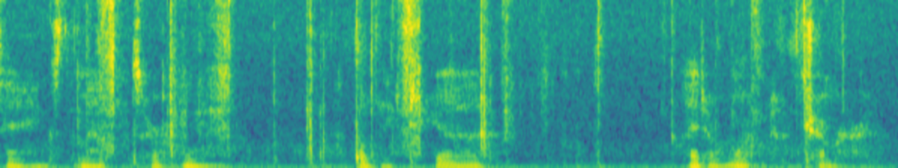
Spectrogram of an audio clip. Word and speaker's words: Appalachia: I always say Appalachia, but clearly that's wrong. So Appalachia.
